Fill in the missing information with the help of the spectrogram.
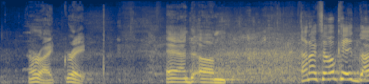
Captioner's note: applause and Laughter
